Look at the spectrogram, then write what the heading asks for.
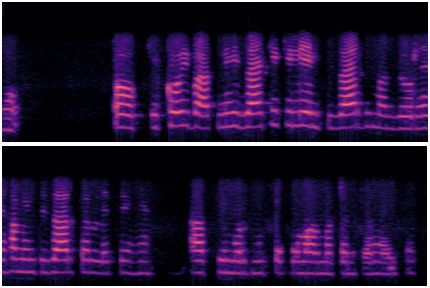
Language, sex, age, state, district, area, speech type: Urdu, female, 30-45, Uttar Pradesh, Balrampur, rural, conversation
